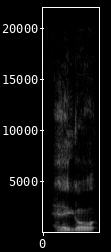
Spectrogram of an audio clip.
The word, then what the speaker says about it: Hegel: we do uh Hegel Hegel is groundbreaking okay yeah hey girls rhymes with Bagel so that's always a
